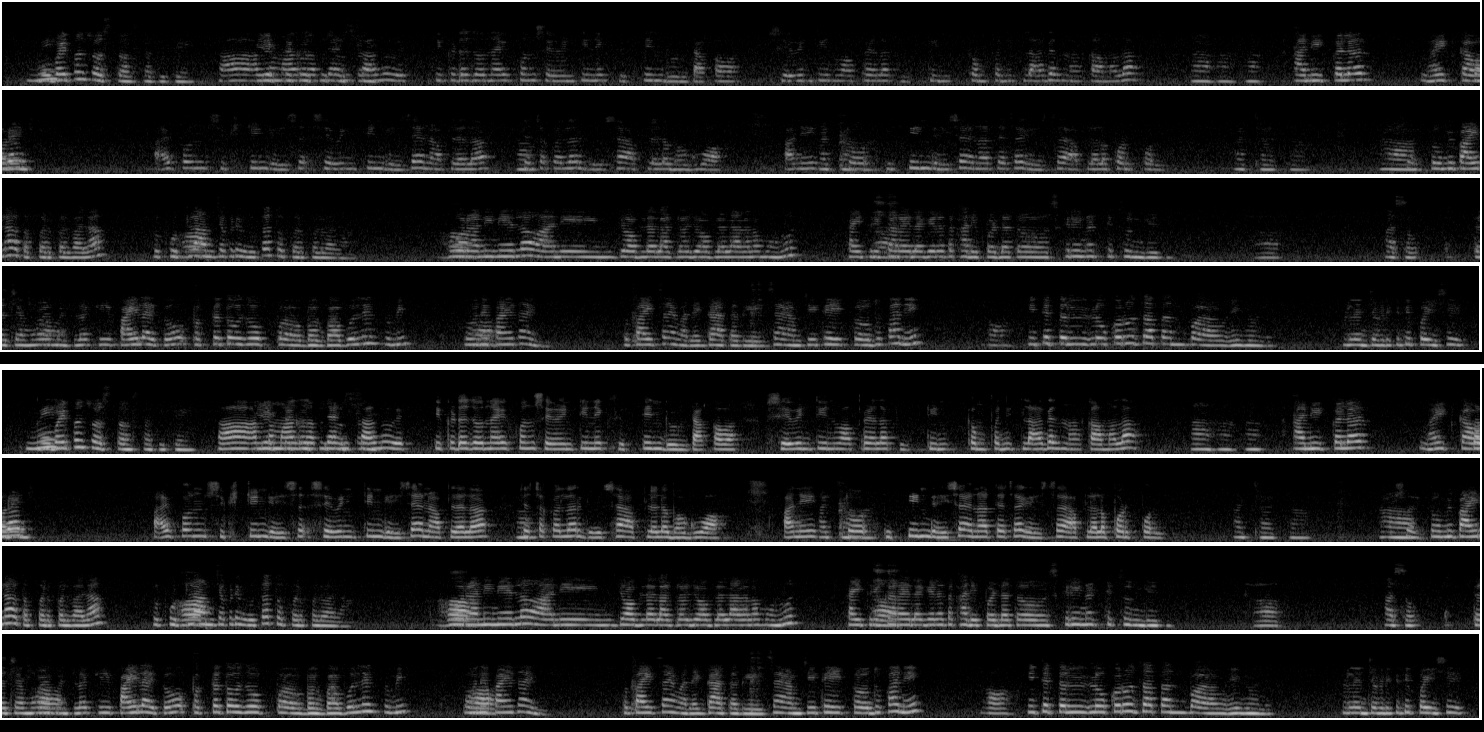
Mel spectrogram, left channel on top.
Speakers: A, on the right; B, on the right.
A: मी
B: मोबाईल पण स्वस्त असतात इथे
A: हां, आता
B: इलेक्ट्रिक
A: माझा
B: वस्तू
A: प्लॅन
B: स्वस्त आहे.
A: चालू तिकडे दोन आयफोन सेव्हन्टीन एक फिफ्टीन घेऊन टाकावा. सेव्हन्टीन वापरायला फिफ्टीन कंपनीत लागेल ना कामाला.
B: हा हां हां आणि कलर व्हाईट का
A: कलर
B: ऑरेंज?
A: आयफोन सिक्स्टीन घ्यायच सेव्हन्टीन घ्यायचय ना आपल्याला
B: हां,
A: त्याचा कलर घ्यायचा आपल्याला बगवा आणि
B: अच्छा, हां.
A: तो तीन घ्यायचा आहे ना त्याचा घ्यायचा आपल्याला पर्पल
B: अच्छा अच्छा हा
A: असं आहे
B: तो मी पाहिला होता पर्पल वाला. तो फुटला
A: हा
B: आमच्याकडे होता तो पर्पलवाला पोर
A: हा
B: आणि नेर आणि जॉबला लागला जॉबला लागला म्हणून काहीतरी
A: हा
B: करायला गेलं तर खाली पडल्या तर स्क्रीनच टिचून गेली.
A: हा.
B: असो त्याच्यामुळे
A: हा
B: म्हटलं की पाहिलाय तो फक्त तो जो भगबा बोलला ना तुम्ही तो
A: हा
B: नाही पाहिला आहे मी. तो पाहायचा आहे मला एकदा आातात घ्यायचाय आमची इथे एक दुकान आहे.
A: हा.
B: तिथे तर लोकरोज जातात हे घेऊन येत प त्यांच्याकडे किती पैसे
